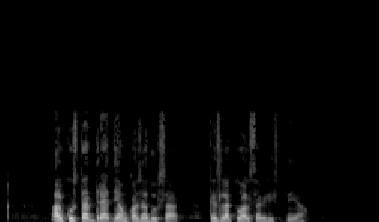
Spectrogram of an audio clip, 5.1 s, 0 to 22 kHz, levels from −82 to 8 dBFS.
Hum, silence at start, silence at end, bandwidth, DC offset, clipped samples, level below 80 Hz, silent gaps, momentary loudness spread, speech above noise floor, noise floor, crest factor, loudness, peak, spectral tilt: none; 0.75 s; 1 s; 11 kHz; under 0.1%; under 0.1%; -84 dBFS; none; 20 LU; 62 dB; -87 dBFS; 22 dB; -25 LUFS; -4 dBFS; -5 dB/octave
